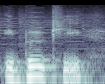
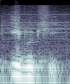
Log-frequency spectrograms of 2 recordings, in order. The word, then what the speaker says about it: Ibuki: that often is mispronounced the accent from people who don't speak Japanese tends to fall towards the second part and it becomes Ibuki but it's actually iuki iuki in Japanese now iuki has POS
